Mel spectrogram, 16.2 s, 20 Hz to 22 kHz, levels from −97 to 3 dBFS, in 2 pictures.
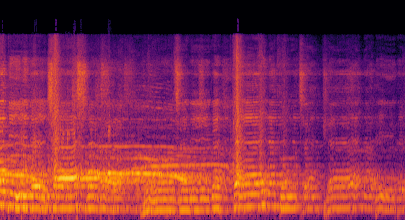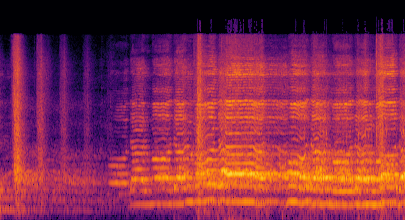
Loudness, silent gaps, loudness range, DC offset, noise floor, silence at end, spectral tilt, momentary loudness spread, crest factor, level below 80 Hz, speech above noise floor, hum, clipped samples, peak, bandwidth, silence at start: -16 LUFS; none; 13 LU; under 0.1%; -42 dBFS; 0 s; -3.5 dB/octave; 17 LU; 14 dB; -56 dBFS; 26 dB; none; under 0.1%; -2 dBFS; 13 kHz; 0 s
